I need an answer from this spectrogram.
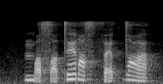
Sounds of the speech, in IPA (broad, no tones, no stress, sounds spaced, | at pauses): m a̰ sˤ a̰ t ɛ ɾ a sˤ θ ɛ̰ t dˤ a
